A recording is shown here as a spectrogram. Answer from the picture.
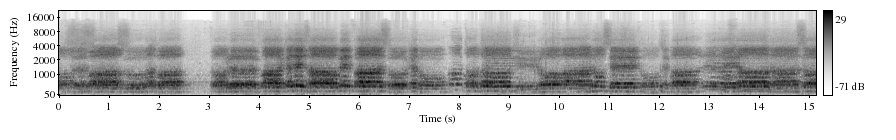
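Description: A large formation of officer cadets singing their military promotion song together as a massed choir. The singing breaks off briefly about two and a half seconds in, then resumes.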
